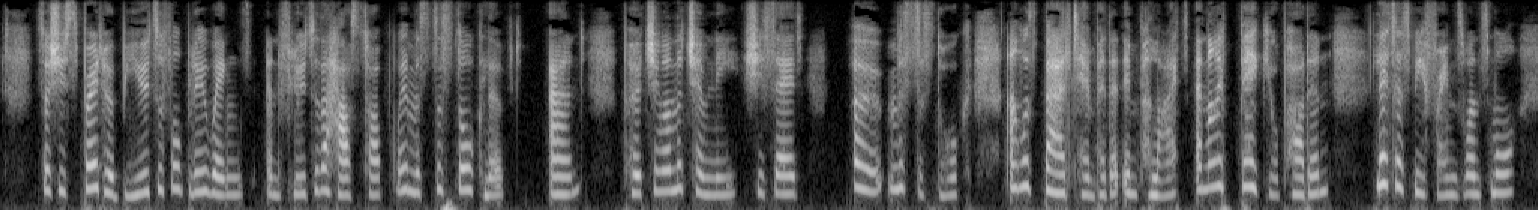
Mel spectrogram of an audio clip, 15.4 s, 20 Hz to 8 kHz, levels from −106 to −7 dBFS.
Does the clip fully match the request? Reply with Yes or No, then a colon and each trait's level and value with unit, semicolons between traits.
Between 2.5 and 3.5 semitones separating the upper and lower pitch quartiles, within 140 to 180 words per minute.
No: average, 3.9 semitones; average, 170 wpm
